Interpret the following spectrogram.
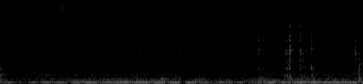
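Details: Eufy 30C robot vacuum that spins in circles: dry, irregular snapping clicks, roughly three a second, as a drive wheel is turned by hand. A gear in the wheel drive has broken teeth.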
